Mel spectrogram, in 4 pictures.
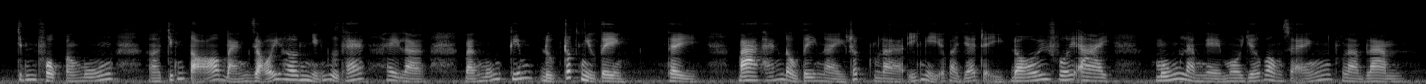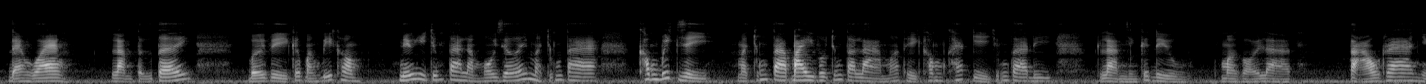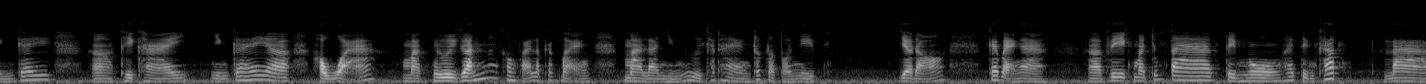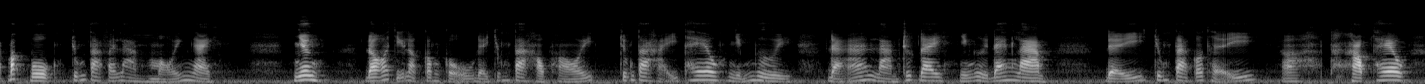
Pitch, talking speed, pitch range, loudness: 160 Hz, 185 wpm, 140-190 Hz, -28 LUFS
